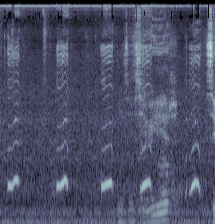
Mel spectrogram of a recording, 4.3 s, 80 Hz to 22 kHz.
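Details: 14-day-old full-term baby after resolved meconium aspiration: inspiratory stridor with suprasternal and intercostal retractions and severe chest drawing, increasing with crying and feeding; laryngomalacia.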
